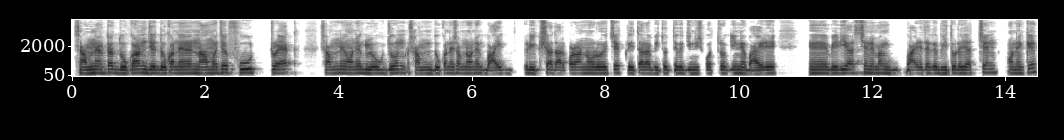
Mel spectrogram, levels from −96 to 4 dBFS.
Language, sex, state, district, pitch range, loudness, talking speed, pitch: Bengali, male, West Bengal, Dakshin Dinajpur, 135-140 Hz, -16 LUFS, 155 wpm, 135 Hz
